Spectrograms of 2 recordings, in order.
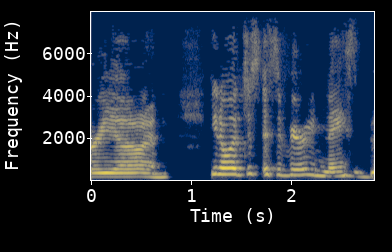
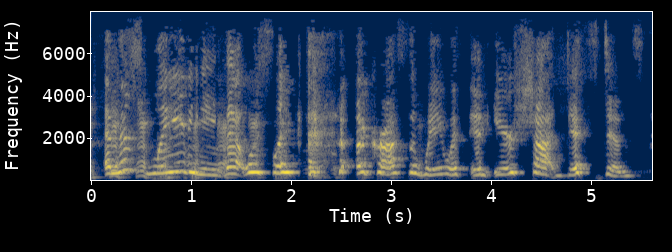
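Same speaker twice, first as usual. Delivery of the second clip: ordinary talk, nothing marked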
